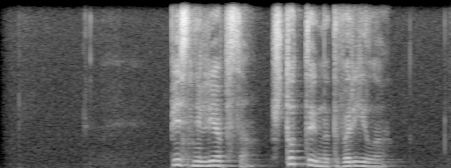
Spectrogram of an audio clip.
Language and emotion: Russian, neutral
